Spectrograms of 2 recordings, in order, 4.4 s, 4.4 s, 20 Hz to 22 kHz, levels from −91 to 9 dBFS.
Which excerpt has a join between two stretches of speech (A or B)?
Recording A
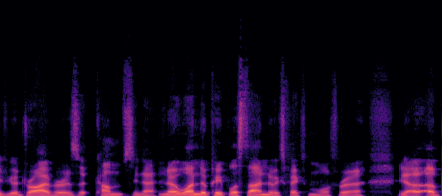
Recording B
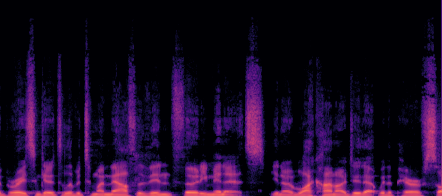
A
